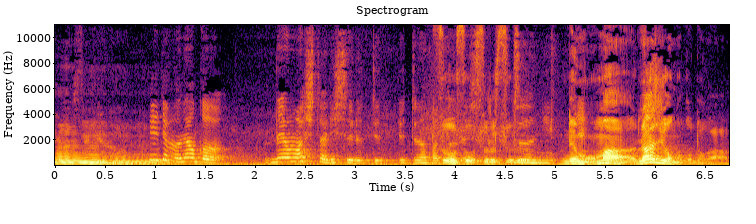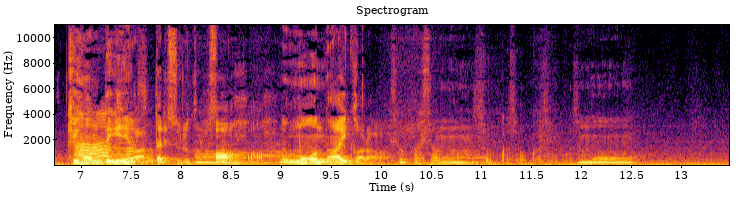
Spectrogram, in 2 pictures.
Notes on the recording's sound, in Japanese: 東京公演中に、あうるすぽっとのロビーで収録しました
